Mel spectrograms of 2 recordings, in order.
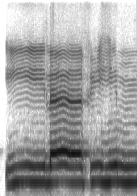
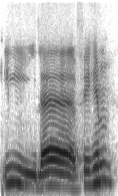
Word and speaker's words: إيلافهم: ننتبه في هذه الصورة إلى أن كلمة إيلافهم الياء فيها محذوفة لم تكتب لكنها تنطق. انظر إلى الألف ليس بعدها ياء مكتوبة وإنما هي علامة فقط تشير إلى أنه هنا ياء تنطق لكن لا تكتب.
